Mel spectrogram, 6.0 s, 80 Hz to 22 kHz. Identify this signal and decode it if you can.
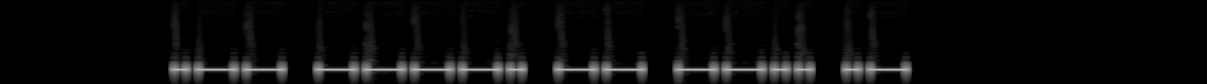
Morse code, heard as a keyed tone, about 20 wpm, 700 Hz. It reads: W9MZA
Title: USA Call Signs - 5 Characters - Repeated 2x - 20wpm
